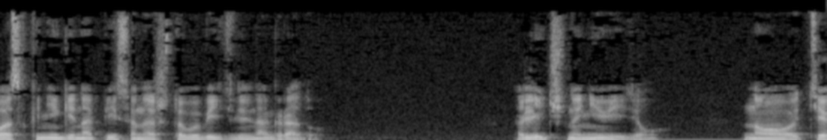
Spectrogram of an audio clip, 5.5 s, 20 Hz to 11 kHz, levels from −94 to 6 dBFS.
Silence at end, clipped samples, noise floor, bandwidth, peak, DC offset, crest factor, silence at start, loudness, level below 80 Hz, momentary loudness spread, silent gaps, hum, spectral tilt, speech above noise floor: 0 s; under 0.1%; -67 dBFS; 10.5 kHz; -6 dBFS; under 0.1%; 20 dB; 0 s; -26 LUFS; -54 dBFS; 12 LU; none; none; -5 dB/octave; 42 dB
